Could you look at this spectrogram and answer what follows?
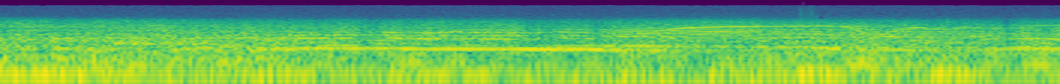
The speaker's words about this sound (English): Here, music is blaring forth from the open windows of an apartment on the corner of Haight and Ashbury, while in the street below, a crowd of hippies celebrates the sunny day. Traffic stops. The crowd grows.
